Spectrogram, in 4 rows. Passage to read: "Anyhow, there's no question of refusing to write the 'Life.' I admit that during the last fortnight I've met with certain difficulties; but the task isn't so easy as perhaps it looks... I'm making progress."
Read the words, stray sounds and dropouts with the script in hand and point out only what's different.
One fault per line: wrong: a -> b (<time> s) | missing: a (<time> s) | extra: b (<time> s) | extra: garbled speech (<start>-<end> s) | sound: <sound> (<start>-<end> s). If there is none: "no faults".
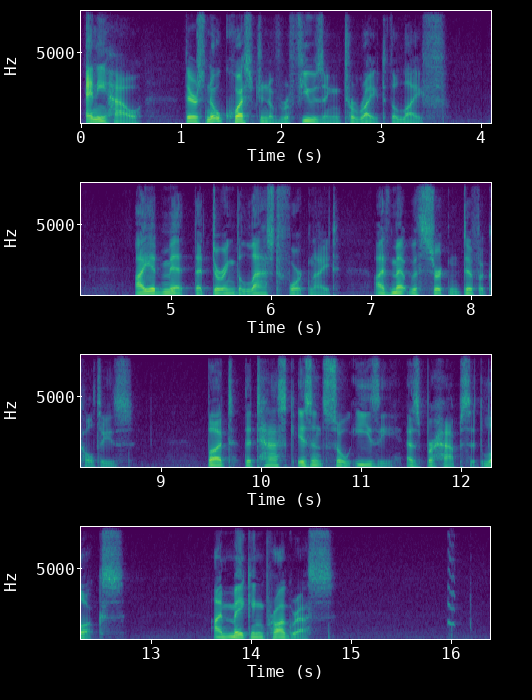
sound: squeak (16.0-16.2 s)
